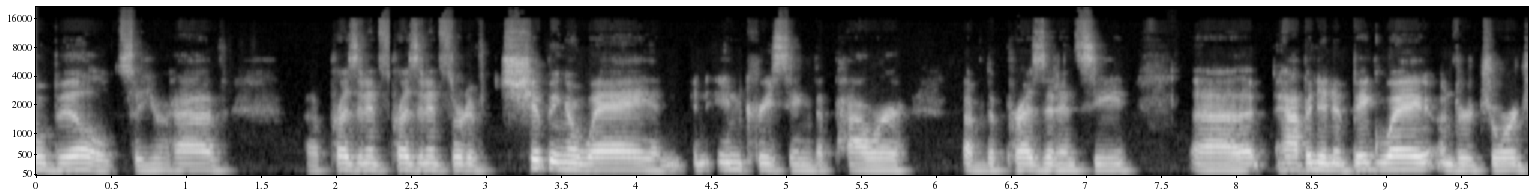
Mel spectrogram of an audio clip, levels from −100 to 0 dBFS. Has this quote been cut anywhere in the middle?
yes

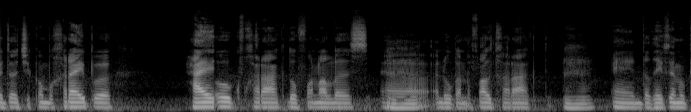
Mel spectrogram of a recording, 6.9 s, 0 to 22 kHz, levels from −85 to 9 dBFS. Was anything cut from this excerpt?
yes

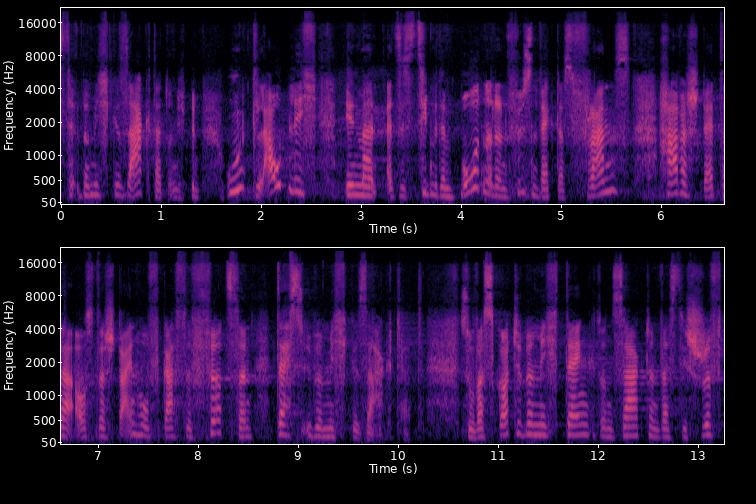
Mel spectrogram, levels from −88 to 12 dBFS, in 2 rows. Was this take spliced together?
no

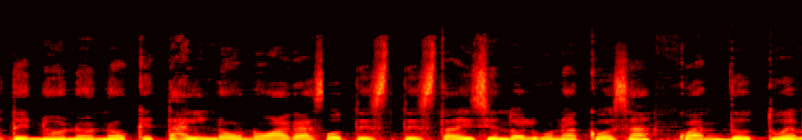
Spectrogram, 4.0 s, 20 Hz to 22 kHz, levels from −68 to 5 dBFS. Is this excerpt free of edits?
no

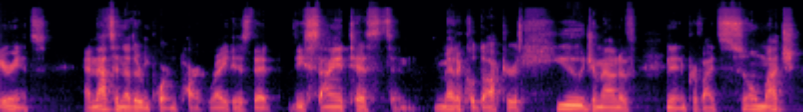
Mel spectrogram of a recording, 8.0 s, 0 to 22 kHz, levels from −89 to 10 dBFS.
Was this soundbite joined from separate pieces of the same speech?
yes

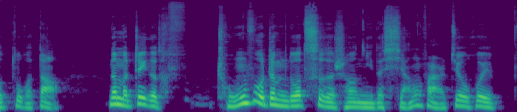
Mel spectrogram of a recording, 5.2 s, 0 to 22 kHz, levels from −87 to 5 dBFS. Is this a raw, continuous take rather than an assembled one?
yes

